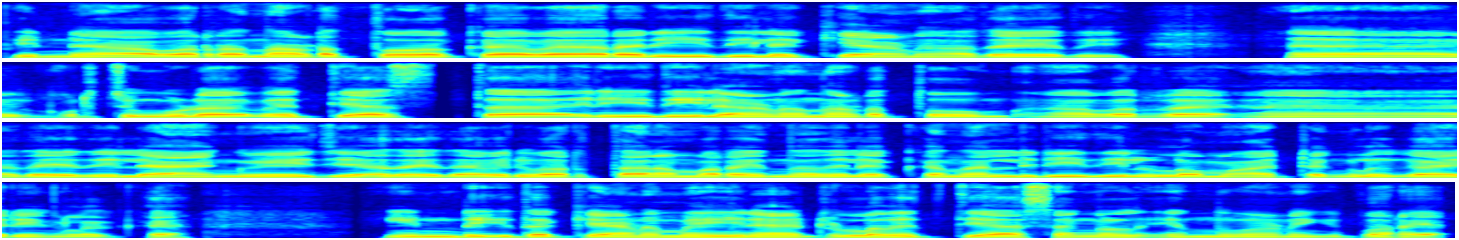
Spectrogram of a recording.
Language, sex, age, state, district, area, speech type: Malayalam, male, 18-30, Kerala, Kozhikode, urban, spontaneous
